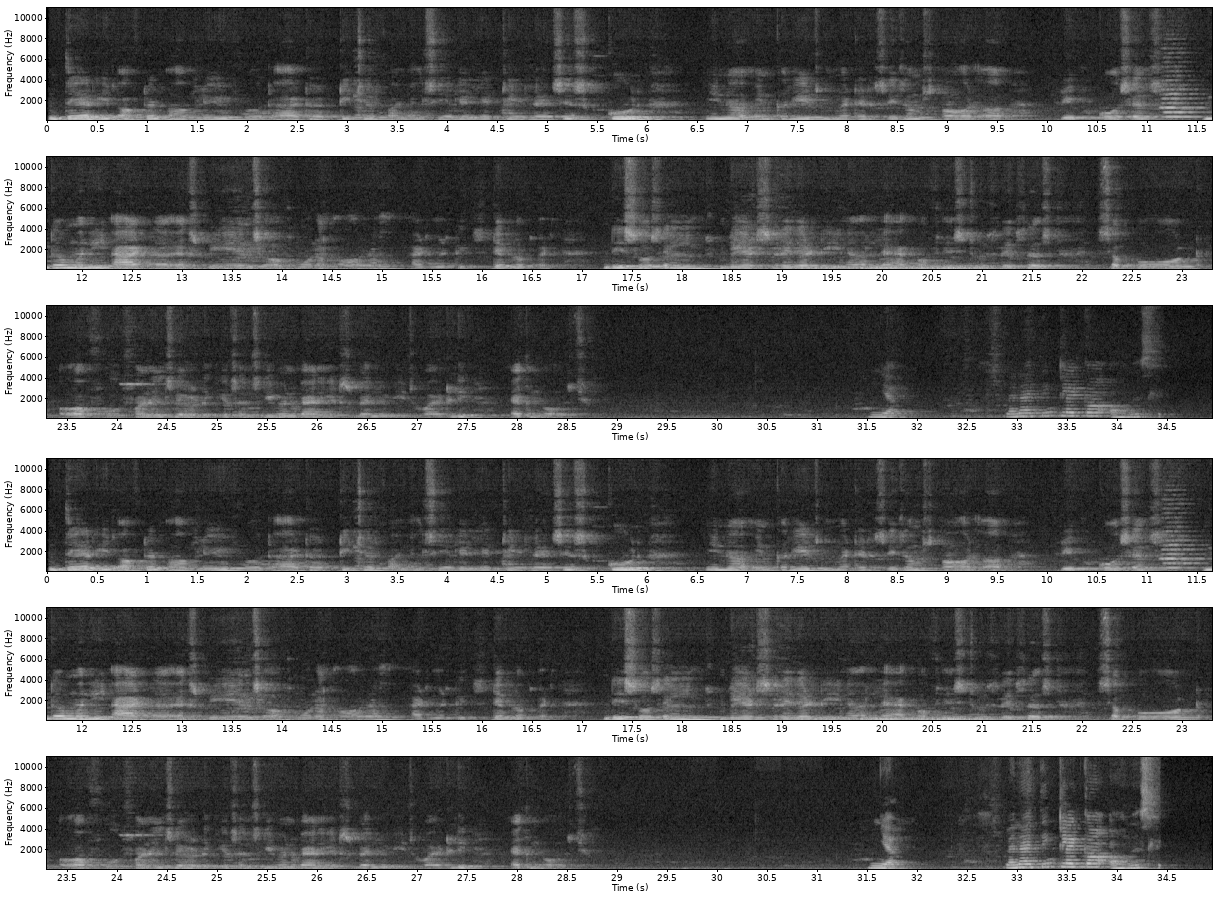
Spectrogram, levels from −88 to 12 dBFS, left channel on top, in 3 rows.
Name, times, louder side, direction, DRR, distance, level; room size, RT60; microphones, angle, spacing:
voice 1, 0.0-28.7 30.7-30.8 31.3-31.5 32.3-32.9, equal, ahead, 1.4 m, -24 dB
voice 2, 31.5-31.9 32.9-34.4, right 7 dB, 85° right, 0.5 m, -23 dB
17.0 x 5.8 x 7.7 m
head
